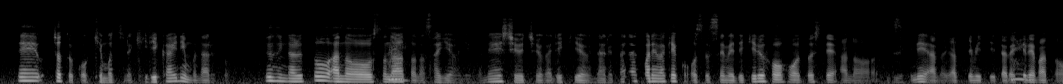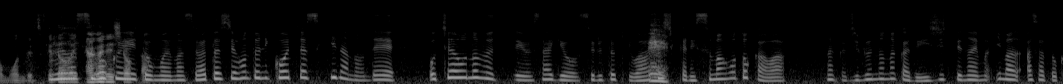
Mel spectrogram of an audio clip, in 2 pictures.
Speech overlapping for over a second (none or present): present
